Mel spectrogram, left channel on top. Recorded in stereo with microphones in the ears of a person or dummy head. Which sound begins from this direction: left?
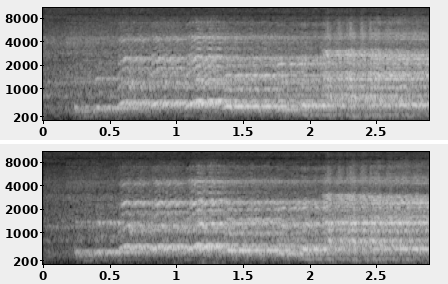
Laughter, at 0.2 s.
